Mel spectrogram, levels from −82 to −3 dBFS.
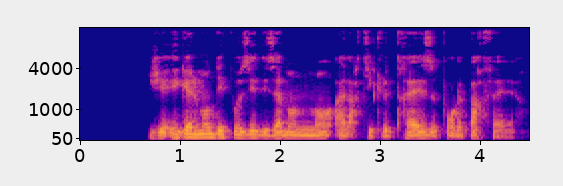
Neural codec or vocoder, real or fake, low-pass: none; real; 14.4 kHz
